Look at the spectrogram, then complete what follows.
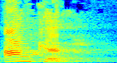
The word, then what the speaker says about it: anchor: Same with this word, anchor. Anchor. Now you see the CH here is pronounced as K, and that is why the N before it is a velar nasal and not an alveolar nasal.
